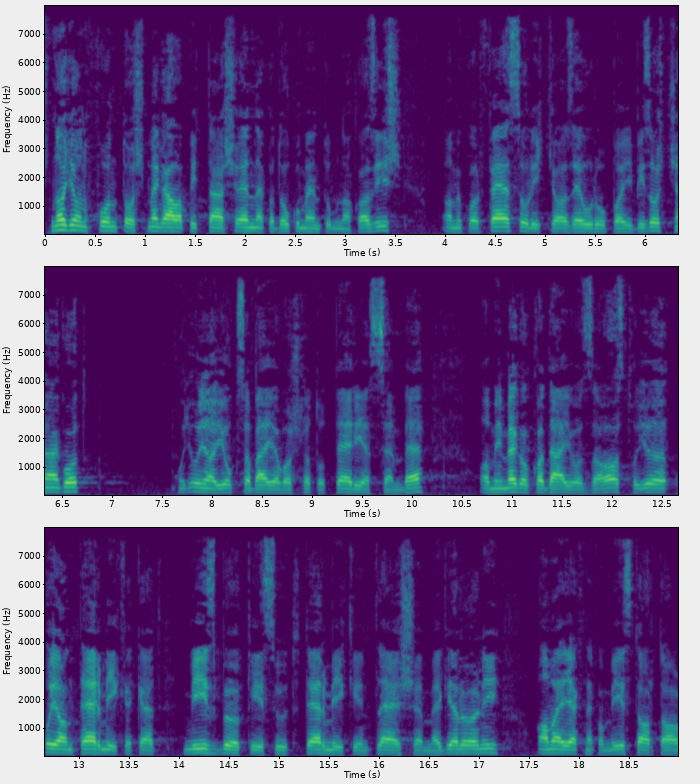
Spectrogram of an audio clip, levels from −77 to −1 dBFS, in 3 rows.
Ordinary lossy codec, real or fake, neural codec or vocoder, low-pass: none; fake; codec, 16 kHz, 16 kbps, FreqCodec, larger model; none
